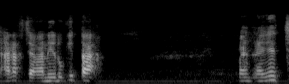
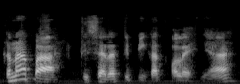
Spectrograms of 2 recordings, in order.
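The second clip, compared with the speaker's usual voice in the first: louder, ringing sermon delivery; forceful preaching; 6 dB louder than usual. Acted. Teacher opening a discipleship class preaches forcefully. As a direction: drive the scripture home from the pulpit.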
